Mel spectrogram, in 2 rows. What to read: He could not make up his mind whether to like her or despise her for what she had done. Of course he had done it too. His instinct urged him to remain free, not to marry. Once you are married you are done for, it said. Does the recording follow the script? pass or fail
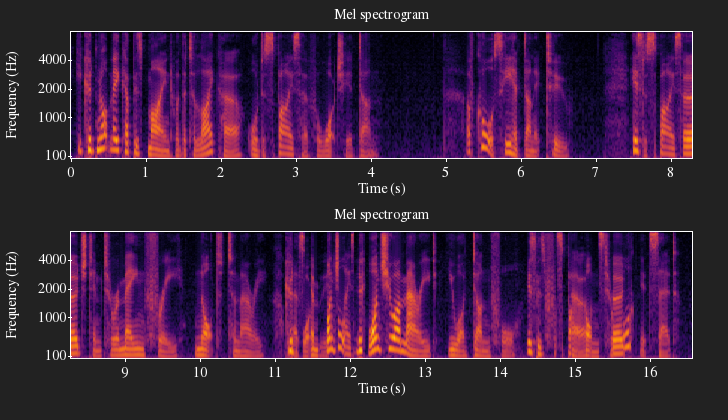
fail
